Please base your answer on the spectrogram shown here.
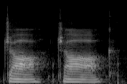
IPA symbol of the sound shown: ɑ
